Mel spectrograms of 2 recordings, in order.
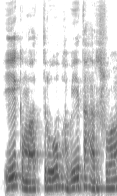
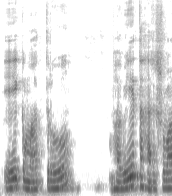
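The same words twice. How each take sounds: First: Said in the usual way. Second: Slow dictation. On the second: Shown as a demonstration. Teacher dictating the verse for students to copy, slowly. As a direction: spell it out slowly so they can write. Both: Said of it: "repeats the verse for dictation".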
